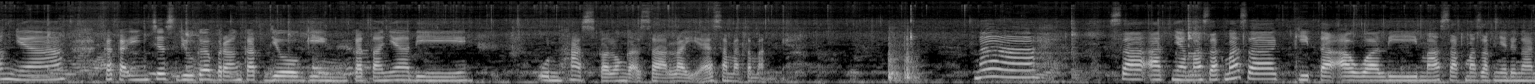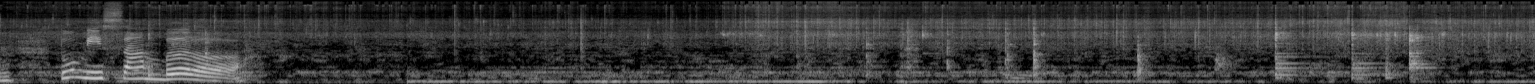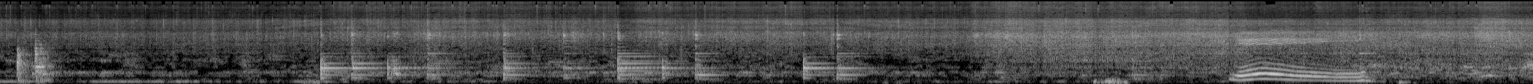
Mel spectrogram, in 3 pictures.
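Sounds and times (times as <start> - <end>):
sauce sizzling in hot oil: 0.0 - 46.0
spatula scraping a pan: 10.2 - 11.2, 33.4 - 39.4.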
